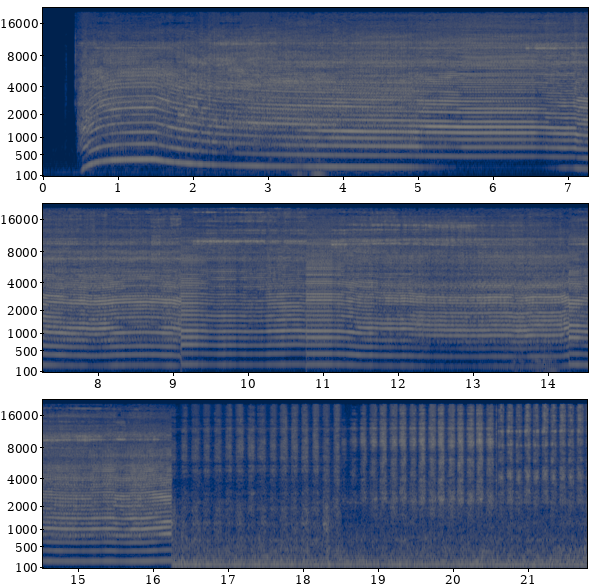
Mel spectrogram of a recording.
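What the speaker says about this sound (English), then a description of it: "in the next step I sand down as much resin as I can, as close to LED's surface as it is possible" Resin on an LED strip for RC car lights is sanded down, making a loud, continuous whining grind whose pitch dips and wavers, then turning into a rougher, noisier rasp near the end.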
